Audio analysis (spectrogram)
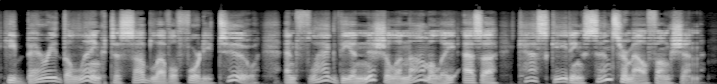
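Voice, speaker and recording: A man narrating a scripted science-fiction story in a measured, dramatic storyteller's way. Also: sits low, fairly bright tone, no echo, studio quality.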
